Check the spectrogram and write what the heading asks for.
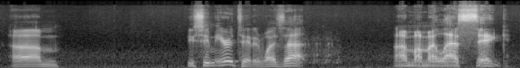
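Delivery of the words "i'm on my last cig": put-on gruff, growling, rough old wolf character voice. Voicing an old wolf answering Sniff, in a growly old wolf voice. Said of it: "He's a growly old wolf".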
